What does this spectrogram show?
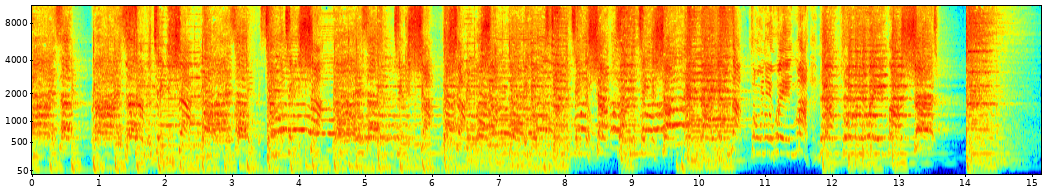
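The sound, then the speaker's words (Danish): A rousing musical theatre ensemble number, a drinking song sung by characters standing and drinking in a tavern, with many voices belting over a full, driving band, loud and continuous before a sudden cut and a final punchy hit. “For det første, de, de står og drikker. De er på et værtshus. Det er en druksang.”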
